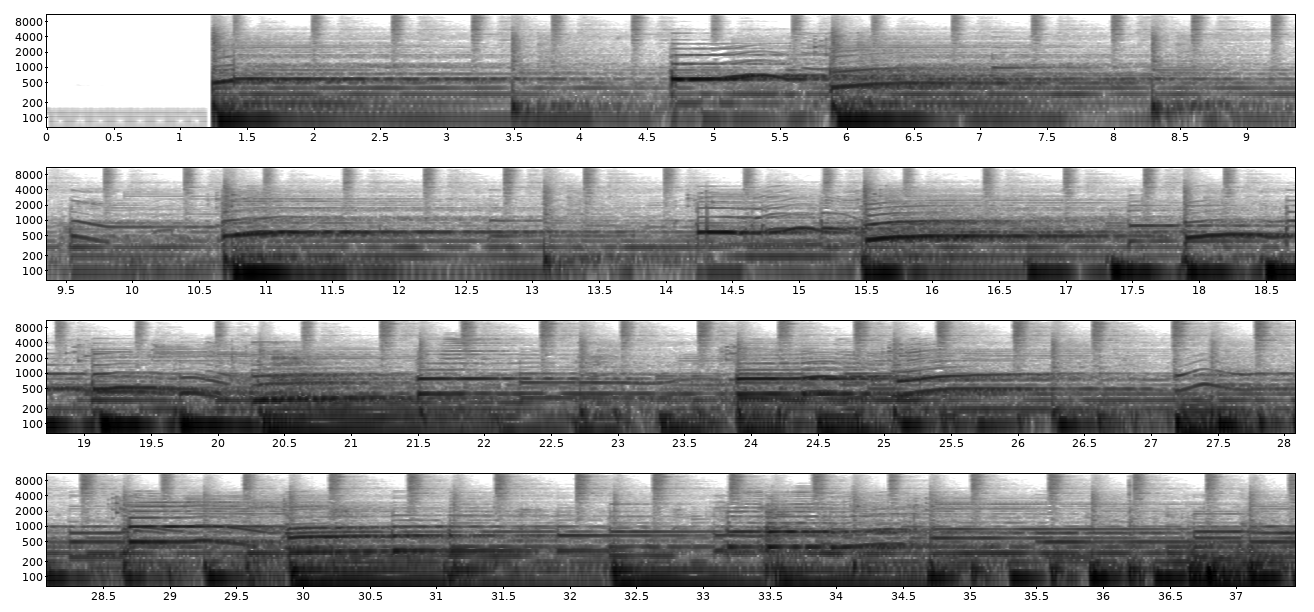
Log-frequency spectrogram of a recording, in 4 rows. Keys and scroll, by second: 2.2 m, 4.0 space, 4.1 Escape, 4.4 space, 4.6 space, 31.1 Escape.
